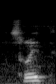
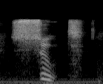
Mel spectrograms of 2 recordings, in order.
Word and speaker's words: suit: seven please number seven sweet sweet okay that's gonna be suit suit suit there you go sweet has an e at the end okay so class that's how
